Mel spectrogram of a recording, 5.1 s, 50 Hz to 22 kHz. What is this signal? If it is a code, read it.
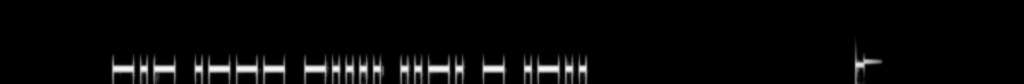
Morse code, heard as a keyed tone, about 34 wpm, 700 Hz. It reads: KJ6FTL
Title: USA Call Signs 35wpm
